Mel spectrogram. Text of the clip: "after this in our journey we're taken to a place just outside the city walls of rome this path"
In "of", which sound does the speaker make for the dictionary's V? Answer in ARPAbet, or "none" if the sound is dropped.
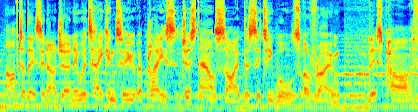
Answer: V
